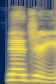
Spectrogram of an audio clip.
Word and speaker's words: Nedry: Nedry, yeah.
